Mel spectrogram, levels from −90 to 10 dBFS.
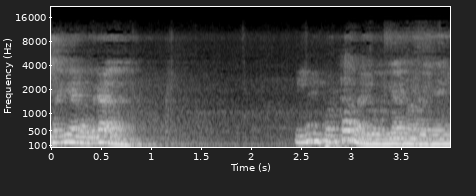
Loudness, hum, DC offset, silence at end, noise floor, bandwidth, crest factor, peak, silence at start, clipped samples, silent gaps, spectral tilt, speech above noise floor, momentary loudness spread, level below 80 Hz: -12 LUFS; none; under 0.1%; 0 s; -44 dBFS; 10.5 kHz; 12 dB; 0 dBFS; 0 s; under 0.1%; none; -8.5 dB/octave; 33 dB; 14 LU; -40 dBFS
